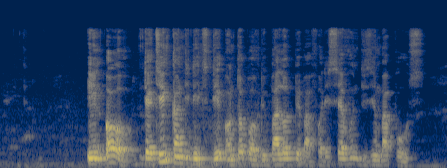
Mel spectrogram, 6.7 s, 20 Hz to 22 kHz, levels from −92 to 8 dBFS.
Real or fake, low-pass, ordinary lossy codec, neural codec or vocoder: real; 10.8 kHz; none; none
